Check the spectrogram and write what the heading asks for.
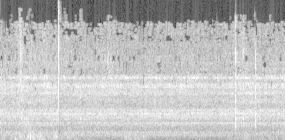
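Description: Military cargo truck driving slowly away, its engine and tyres making a steady running noise, with a few faint clicks.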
